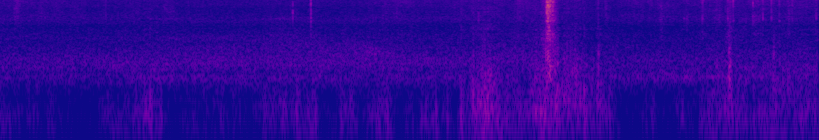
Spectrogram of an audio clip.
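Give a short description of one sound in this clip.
A car key fob button clicks.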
